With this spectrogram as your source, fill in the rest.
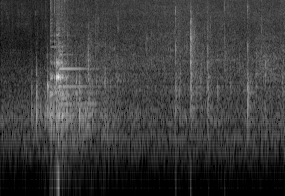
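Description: Carrots, onions and celery fry in a pot for wine-braised beef short ribs, giving a soft steady sizzle with a few light clinks and stirring taps scattered through it, and nobody speaks.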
